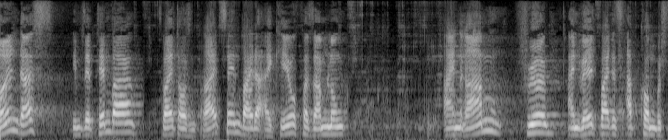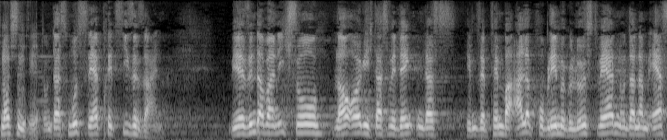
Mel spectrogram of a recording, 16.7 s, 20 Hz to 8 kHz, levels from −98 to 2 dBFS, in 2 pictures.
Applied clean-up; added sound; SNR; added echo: neural separator model SepFormer DNS4.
